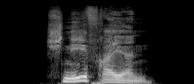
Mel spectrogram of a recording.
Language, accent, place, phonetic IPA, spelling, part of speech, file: German, Germany, Berlin, [ˈʃneːfʁaɪ̯ən], schneefreien, adjective, De-schneefreien.ogg
- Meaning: inflection of schneefrei: 1. strong genitive masculine/neuter singular 2. weak/mixed genitive/dative all-gender singular 3. strong/weak/mixed accusative masculine singular 4. strong dative plural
